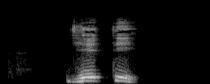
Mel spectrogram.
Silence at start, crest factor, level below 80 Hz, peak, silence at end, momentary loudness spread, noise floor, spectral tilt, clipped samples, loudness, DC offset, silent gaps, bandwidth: 0.65 s; 20 dB; -70 dBFS; -6 dBFS; 0.75 s; 14 LU; -82 dBFS; -4.5 dB/octave; under 0.1%; -22 LUFS; under 0.1%; none; 9.4 kHz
